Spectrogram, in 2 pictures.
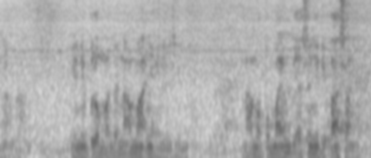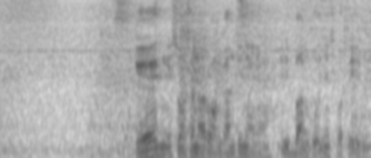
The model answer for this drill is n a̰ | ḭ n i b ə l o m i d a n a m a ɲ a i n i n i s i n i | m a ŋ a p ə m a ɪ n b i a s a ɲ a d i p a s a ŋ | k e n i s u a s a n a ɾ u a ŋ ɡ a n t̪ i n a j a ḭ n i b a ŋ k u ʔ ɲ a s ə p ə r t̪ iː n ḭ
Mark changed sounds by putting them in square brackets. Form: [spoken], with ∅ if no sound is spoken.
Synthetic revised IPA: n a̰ | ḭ n i b ə l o m [a] d a n a m a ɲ a i n i [d] i s i n i | [n] a [m] a p ə m a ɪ n b i a s a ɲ a d i p a s a ŋ | k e n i s u a s a n a ɾ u a ŋ ɡ a n t̪ i [ɲ] a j a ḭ n i b a ŋ k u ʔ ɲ a s ə p ə r t̪ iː n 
